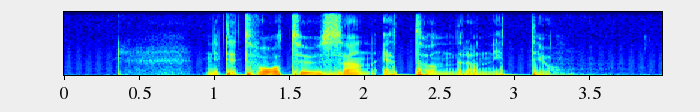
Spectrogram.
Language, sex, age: Swedish, male, 24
